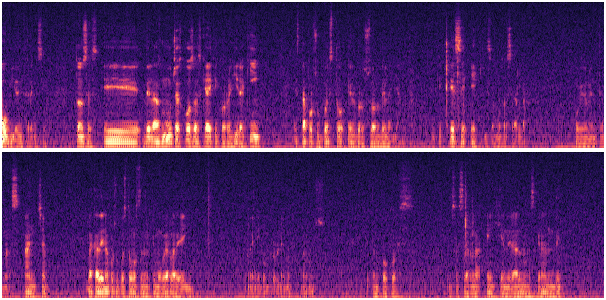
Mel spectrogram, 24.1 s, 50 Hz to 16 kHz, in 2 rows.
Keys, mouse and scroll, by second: 3.4-3.8 scroll up 2, 4.6 right click, 6.8-7.7 typing, 10.6 click, 13.0 scroll down 1, 13.4-15.2 middle drag, 15.3 scroll up 1, 15.7-18.6 middle drag, 19.4 s.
